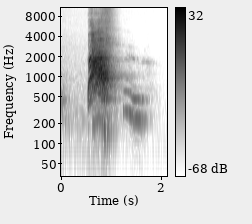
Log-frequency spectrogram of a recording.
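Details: Sneeze induced by dust: one sudden explosive sneeze followed by a short voiced trailing sound.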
